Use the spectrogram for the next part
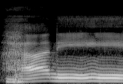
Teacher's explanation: یا مدہ بھی ہے اس کے اوپر مد بھی ہے تو ہم اس کو 4 سے 5 حرکات کے برابر لمع کریں گے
